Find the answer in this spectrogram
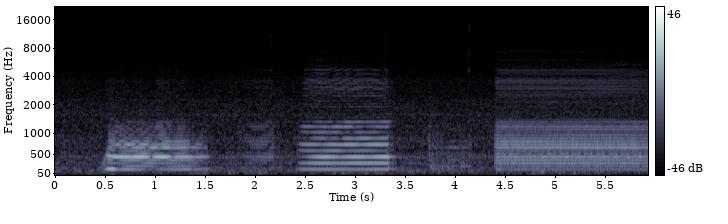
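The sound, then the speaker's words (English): A buzzy synthesizer tone full of bright harmonics plays three sustained notes, each held about a second with brief pauses between, the last one louder and richer than the first two. “So I picked that one because it has a lot of harmonic content in it, which means we'll be able to hear if I change the filter cutoff frequency of this with a, with a low pass filter.”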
